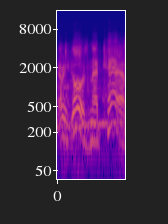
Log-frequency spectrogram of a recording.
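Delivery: urgent, chasing a cab; urgent excitement. Acted.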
